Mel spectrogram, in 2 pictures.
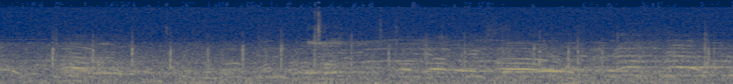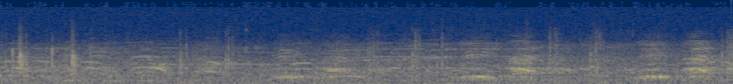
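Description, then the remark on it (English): A large crowd of Blue Raiders football fans, across the way, roars and chants in a steady, dense wash of cheering, cheering on their defense on third down in the second overtime, with shouts rising and falling over a continuous babble for the whole stretch. “You can hear the Blue Raiders cheering across the way, cheering on their defense.”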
